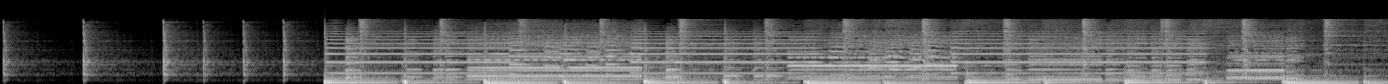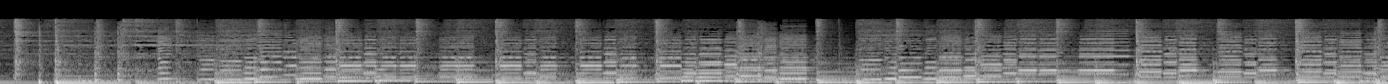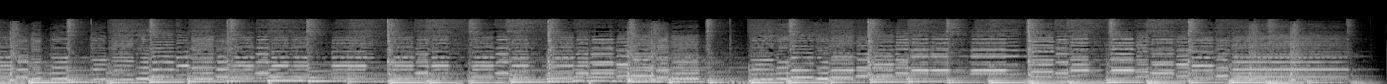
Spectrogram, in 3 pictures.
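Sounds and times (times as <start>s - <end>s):
saxophones playing swing music at 150 bpm, slowed down for practice: 3.2s - 41.6s.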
